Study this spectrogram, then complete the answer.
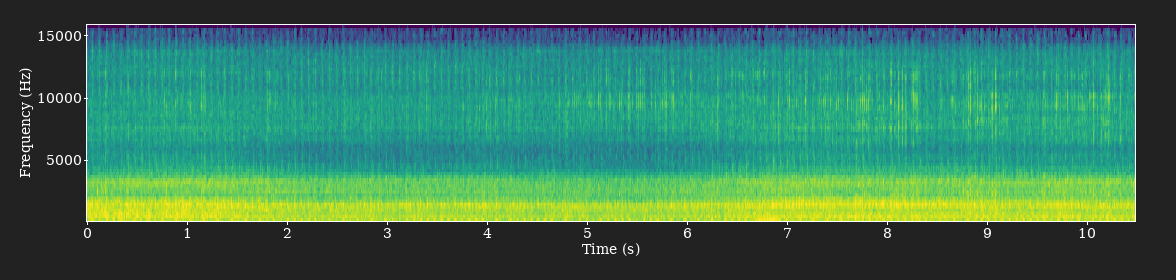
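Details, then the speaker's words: Honda ADV 150 scooter idling, with a rough, irregular crackle (krek-krek) from the CVT area. It disappears when the throttle is opened and returns after a while back at idle; the cause is not yet known. "Nah gitu suaranya, ada krek-kreknya. Coba digas lagi, hilang. Tapi nanti agak lama dikit, bunyi lagi, bunyi krek-krek-krek."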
